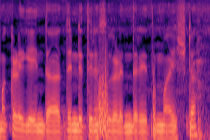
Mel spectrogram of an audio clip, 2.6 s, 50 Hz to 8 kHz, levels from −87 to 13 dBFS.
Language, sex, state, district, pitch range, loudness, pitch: Kannada, male, Karnataka, Dakshina Kannada, 90-100 Hz, -15 LUFS, 95 Hz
